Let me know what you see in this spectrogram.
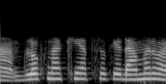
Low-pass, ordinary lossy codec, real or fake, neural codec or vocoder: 3.6 kHz; none; real; none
